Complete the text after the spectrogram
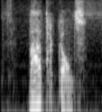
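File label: "waterkant", Dutch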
